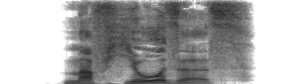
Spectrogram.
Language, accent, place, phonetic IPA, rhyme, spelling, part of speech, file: German, Germany, Berlin, [maˈfi̯oːzəs], -oːzəs, mafioses, adjective, De-mafioses.ogg
- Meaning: strong/mixed nominative/accusative neuter singular of mafios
